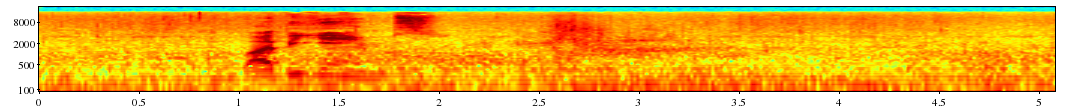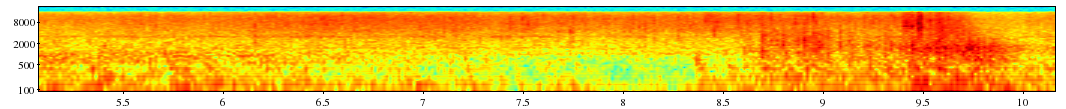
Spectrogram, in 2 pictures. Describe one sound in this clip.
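A young man speaks briefly and quietly, close to a microphone.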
